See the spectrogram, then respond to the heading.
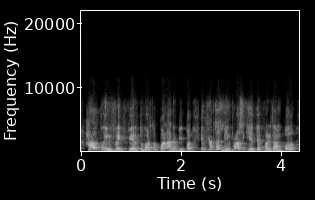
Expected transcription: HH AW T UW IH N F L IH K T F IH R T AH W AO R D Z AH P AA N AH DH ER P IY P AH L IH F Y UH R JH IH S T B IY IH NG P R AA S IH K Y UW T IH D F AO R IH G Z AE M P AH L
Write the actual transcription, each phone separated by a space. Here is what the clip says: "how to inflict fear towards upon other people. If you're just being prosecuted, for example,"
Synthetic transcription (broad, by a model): HH AW T UW IH N F L IH K T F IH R T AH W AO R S AH P AA N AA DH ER P IY P AH L IH F Y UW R JH IH S T B IY IH NG P R AA S IH K Y UW T IH D F AO R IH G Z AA M P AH L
